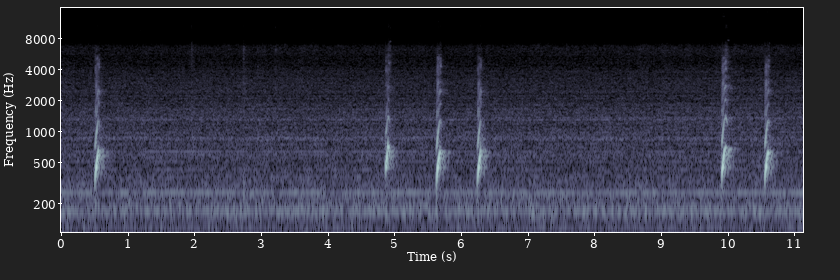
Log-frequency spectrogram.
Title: Milo: sleep hiccups in a blue sweater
